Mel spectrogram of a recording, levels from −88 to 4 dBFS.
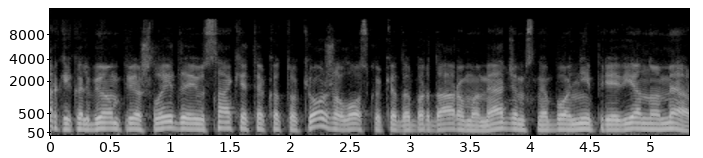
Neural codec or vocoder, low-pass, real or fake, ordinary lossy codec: none; 10.8 kHz; real; Opus, 16 kbps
